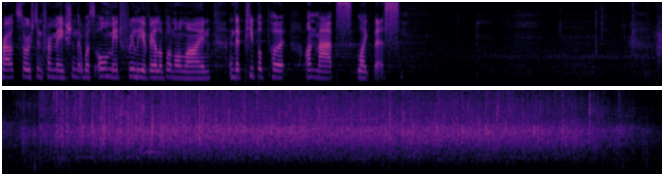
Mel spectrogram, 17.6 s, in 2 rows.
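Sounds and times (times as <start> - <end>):
speech: 0.0 - 5.4
clapping: 7.9 - 17.5.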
